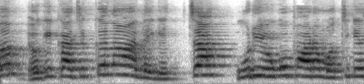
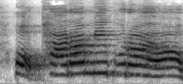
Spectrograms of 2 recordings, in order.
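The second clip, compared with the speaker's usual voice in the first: higher, louder mock exclamation; acted surprise at wind; 7 semitones higher, 5 dB louder than usual. Teacher cues learners to say it's windy, acted surprise. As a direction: exclaim as if just noticing the wind.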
